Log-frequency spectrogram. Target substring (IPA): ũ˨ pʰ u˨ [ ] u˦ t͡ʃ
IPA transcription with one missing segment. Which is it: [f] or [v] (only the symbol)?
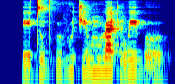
v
